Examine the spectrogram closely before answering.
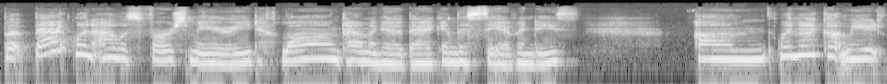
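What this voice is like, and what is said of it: North Carolina Southern accent. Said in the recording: “I'm a North Carolina girl, transplanted to Washington... the accent that doesn't quite match the state”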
